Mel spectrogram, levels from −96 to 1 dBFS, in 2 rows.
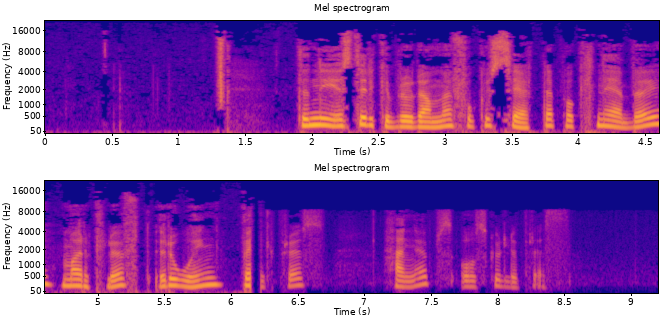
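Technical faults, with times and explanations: Throughout: generation loss. The audio has most likely been decoded and re-encoded around seven times through a lossy MP3 stage, which fits a 64 kbit/s chain. Each pass quantises the signal on a shifted frame grid, so the errors pile up. The result is a swirly, smeared, hollow quality, with spectral holes and blurred attacks, worse than a single encode at that rate would give. Content still reaches up to about 20.5 kHz.
6.14–9.21 s: input switched to a poorer device. Right after "markløft roing" the system likely changed to a lesser microphone or a headset call profile. There is a silence of 80 ms at the changeover. After it, nothing passes above 8.3 kHz, so the sound turns dull and boxy. The level drops by about 5 dB, and a new background noise sits about 40 dB below the signal until the end.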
